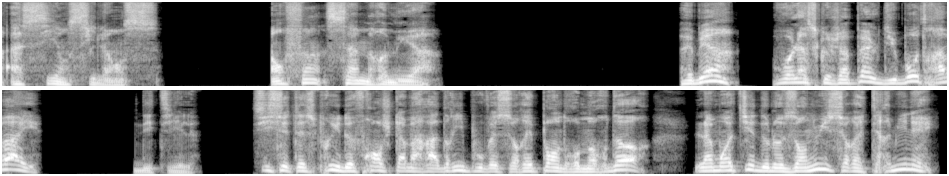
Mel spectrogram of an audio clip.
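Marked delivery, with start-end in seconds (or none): 5.1-14.1 higher, lightly ironic hobbit voice; a dry joke after the fight; wry Sam. Acted. Sam joking to Frodo about orc camaraderie, wry.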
